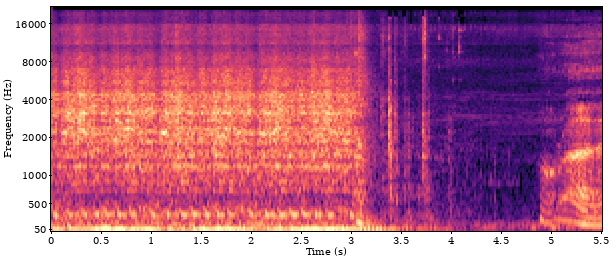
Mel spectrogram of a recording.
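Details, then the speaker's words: 1965 Oldsmobile F-85 Cutlass cold start after sitting, newly added fuel filter just starting to fill: catches on the prime, runs about three seconds, then stumbles and dies because fuel isn't yet reaching the carburetor through the pump. "Well, last time I worked on this car a couple weeks ago, I did add this fuel filter, and I don't know if you can tell from the angle, but it's starting to get fuel to the fuel filter."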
